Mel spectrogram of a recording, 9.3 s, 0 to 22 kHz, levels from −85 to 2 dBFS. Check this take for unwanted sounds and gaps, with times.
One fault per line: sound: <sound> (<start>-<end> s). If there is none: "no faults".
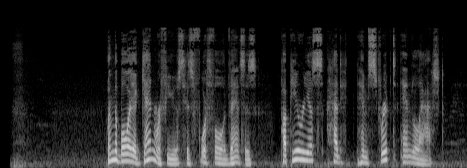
no faults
